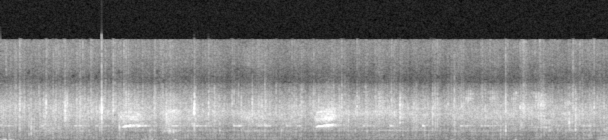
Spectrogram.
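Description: A herd of goats walking on a paved track, many hooves pattering and clicking without a break, with two short high chirps about a second and three seconds in.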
